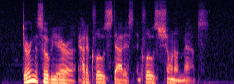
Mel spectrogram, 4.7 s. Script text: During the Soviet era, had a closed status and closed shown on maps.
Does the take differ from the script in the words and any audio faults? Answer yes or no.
no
